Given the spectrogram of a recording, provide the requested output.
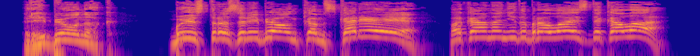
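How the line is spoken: Yelling. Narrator (Russian): Дофер орал

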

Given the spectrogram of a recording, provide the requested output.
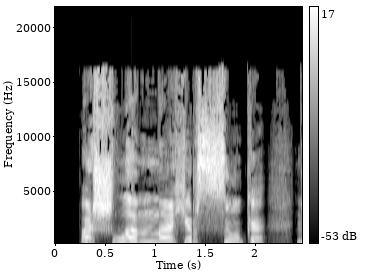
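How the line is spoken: Sudden shout. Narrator (Russian): неожиданно крикнул он

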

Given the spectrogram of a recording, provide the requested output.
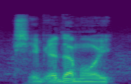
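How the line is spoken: Deep bass reply. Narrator (Russian): басом ответствовала ханум

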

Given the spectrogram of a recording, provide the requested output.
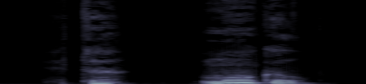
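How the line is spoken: Whispering. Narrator (Russian): прошептал Будимир

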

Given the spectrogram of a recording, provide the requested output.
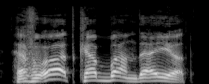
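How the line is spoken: Laughing adults shouting. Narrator (Russian): многие взрослые смеялись его выходки и кричали

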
